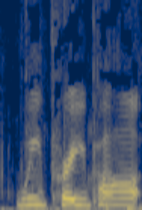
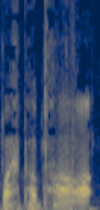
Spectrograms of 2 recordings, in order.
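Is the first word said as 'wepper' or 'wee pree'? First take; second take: wee pree; wepper. First: The first word sounds like 'wee pree', split apart. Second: The first word sounds like 'wepper', two syllables. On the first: The speaker calls it wrong. "once somebody called it Wee Pree Park" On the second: The speaker calls it right. "there's another place called Wepper Park"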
